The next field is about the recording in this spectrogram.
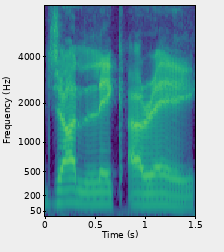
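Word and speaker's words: John le Carré: a bridged version of John L car's Infamous novel that's why you say his name I don't know John L Car how do you say it John leare is how leare okay I thought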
